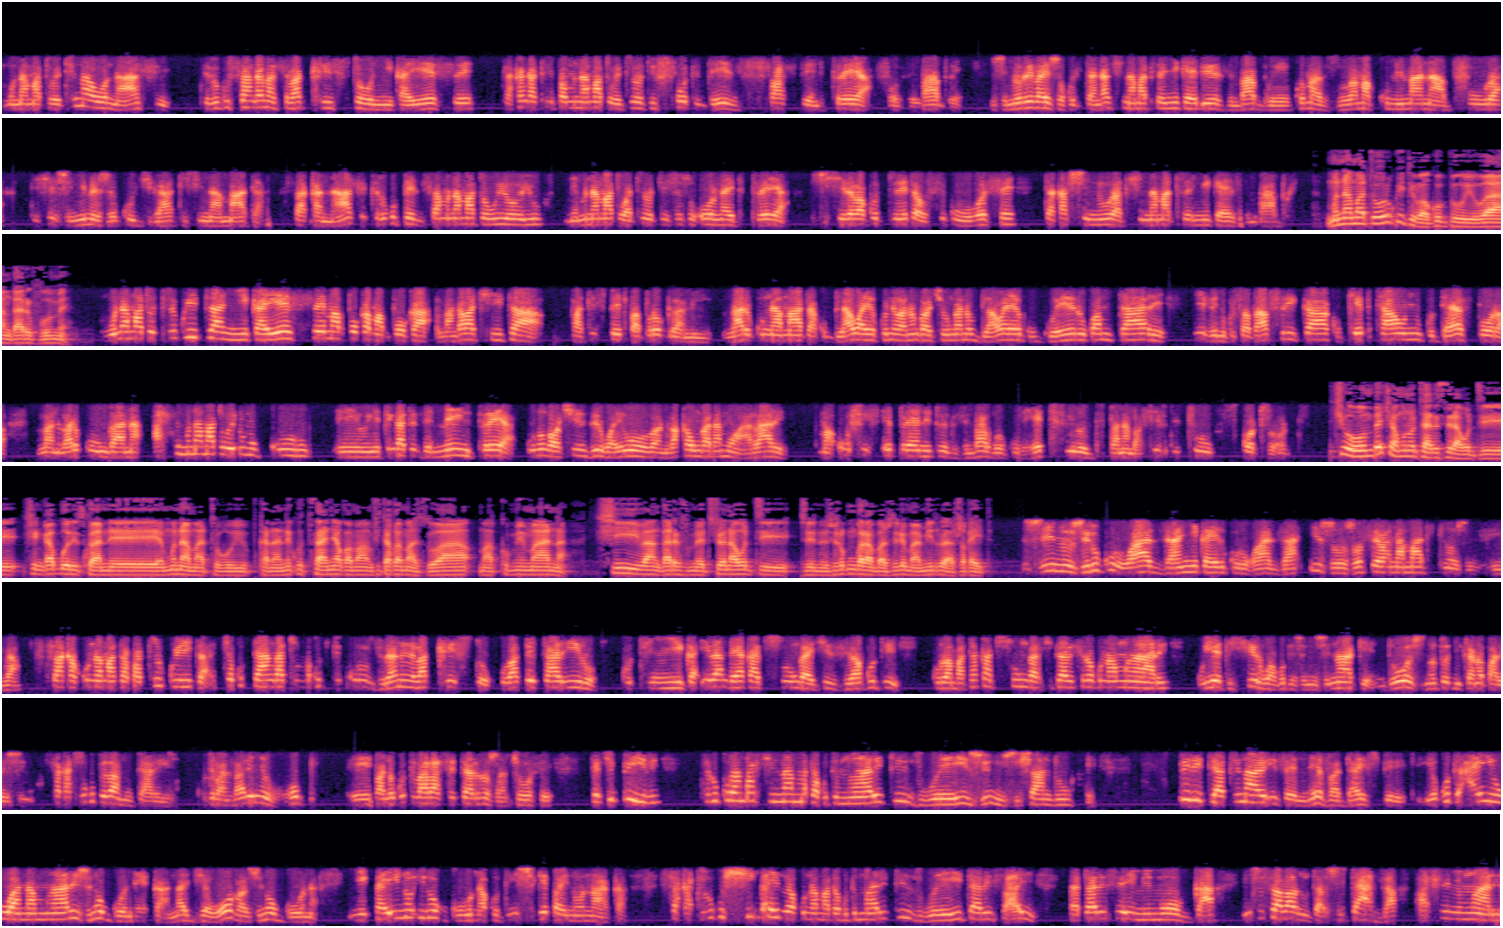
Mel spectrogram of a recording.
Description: Hurukuro naVaJacob Ngarivhume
